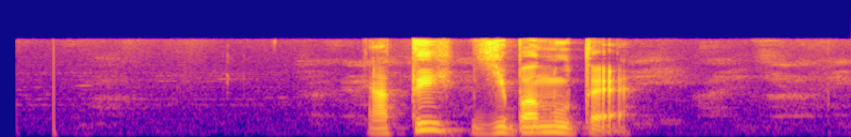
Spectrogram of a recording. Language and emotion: Russian, angry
